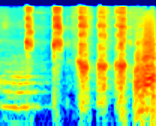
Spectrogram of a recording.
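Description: A man making vocal sound effects into a microphone pressed against his chest: a low growl, then about five short, sharp hissing mouth sounds in quick succession, standing in for unseen work going on inside his heart.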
